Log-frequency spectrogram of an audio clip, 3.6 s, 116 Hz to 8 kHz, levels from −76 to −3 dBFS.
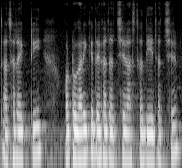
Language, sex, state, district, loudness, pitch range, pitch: Bengali, male, Tripura, West Tripura, -16 LUFS, 140-155 Hz, 145 Hz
